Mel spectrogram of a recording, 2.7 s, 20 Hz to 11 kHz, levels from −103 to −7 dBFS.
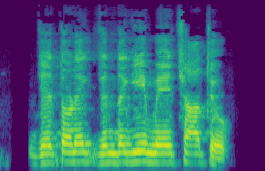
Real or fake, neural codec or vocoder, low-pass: real; none; 9.9 kHz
